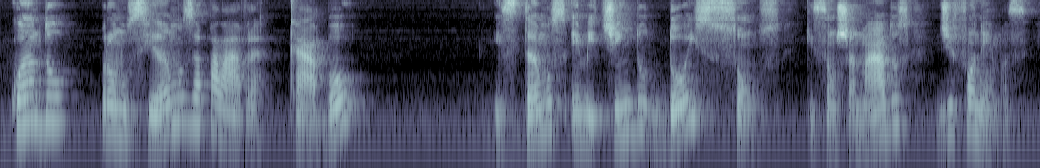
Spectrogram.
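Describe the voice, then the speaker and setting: Slow, patient woman teacher. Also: fairly low pitch, darkish tone, slight background noise. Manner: slow, stretched-out pronunciation of example words. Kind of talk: recorded video lesson for children.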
